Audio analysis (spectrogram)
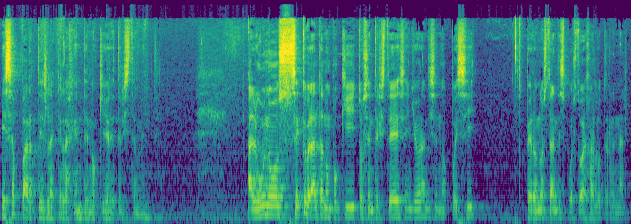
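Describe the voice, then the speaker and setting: A man speaks as a pastor being interviewed, his voice sitting at a middle pitch. He argues earnestly and emphatically, leaning on scripture quotes. Faint noise sits under the recording. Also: brisk, gravelly, darkish tone. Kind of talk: interview answer, preaching.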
